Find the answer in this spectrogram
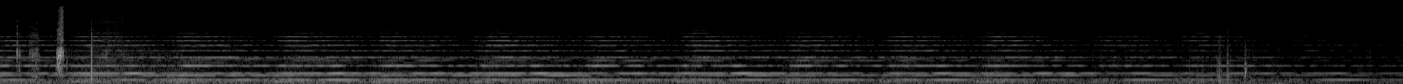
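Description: Church bells ringing: several bells at different pitches sounding together in a steady, regularly pulsing peal that fades away near the end. A short sharp click is heard near the start.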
